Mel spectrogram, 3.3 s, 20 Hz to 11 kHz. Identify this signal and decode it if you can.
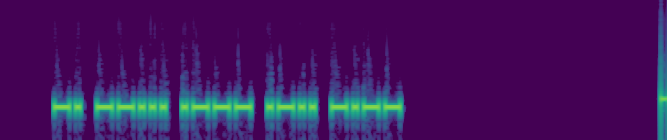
Morse code, heard as a keyed tone, about 43 wpm, 700 Hz. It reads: N7JLY
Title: USA Call Signs - 5 Characters - 2x Character Spacing - 45wpm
